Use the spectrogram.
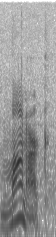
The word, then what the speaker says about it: monarch: exception to this rule if your last name ends in ch but it's pronounced with the hard K like in the word Monarch then you just add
